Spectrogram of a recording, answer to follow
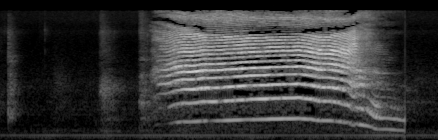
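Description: A single long crying wail starts about one and a half seconds in, holds a steady high pitch, then slides down in pitch as it ends.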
